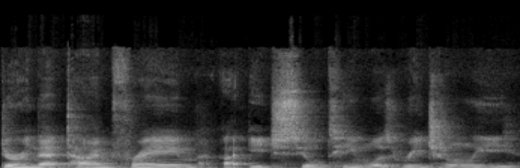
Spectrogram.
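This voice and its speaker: There is audible room echo around a man's somewhat breathy, fairly low-pitched voice. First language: Spanish. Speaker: navy special forces officer. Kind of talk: casual interview. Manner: hesitant, many fillers.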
